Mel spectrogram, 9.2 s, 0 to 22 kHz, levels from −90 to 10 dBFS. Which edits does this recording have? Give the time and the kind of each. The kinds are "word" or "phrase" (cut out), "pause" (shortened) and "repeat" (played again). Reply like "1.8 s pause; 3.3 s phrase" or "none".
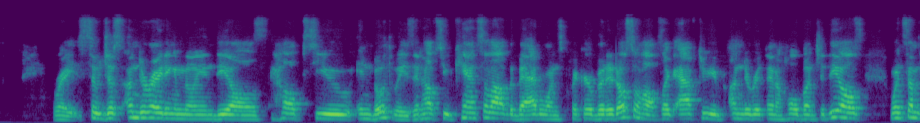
none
